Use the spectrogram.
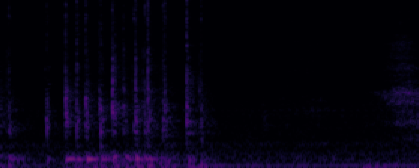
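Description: Rapid bursts of keystrokes on a computer keyboard while typing an introduction paragraph, close and fairly quiet, fading into stillness near the end.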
